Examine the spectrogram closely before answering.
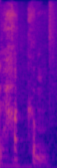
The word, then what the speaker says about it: HACM: 극초음속 순항 미사일 하큼 하이퍼소닉 어택 크루즈 미사일 약자입니다. HACM 하큼이라고 읽더라고요.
